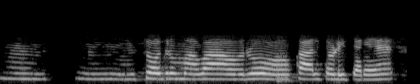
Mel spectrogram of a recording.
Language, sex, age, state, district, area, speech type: Kannada, female, 30-45, Karnataka, Mandya, rural, conversation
